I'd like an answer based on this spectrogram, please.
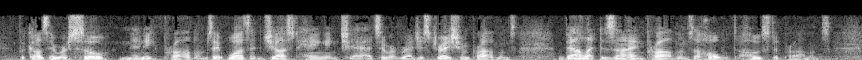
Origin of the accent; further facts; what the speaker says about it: United States; So that's very embarrassing as an American to hear that.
